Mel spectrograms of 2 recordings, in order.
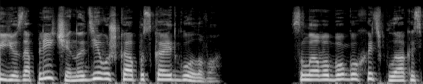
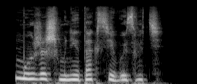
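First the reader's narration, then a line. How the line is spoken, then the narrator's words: Calm speech. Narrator (Russian): говорит спокойно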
